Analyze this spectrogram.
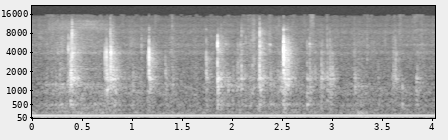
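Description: Faint, irregular small clicks and ticks of an aluminium travel tripod's ball head being unscrewed by hand from the centre column, about ten in all, over a steady low hum.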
